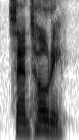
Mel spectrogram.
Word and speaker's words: Santoni: i think i said the device name right that time santoni provided by dan c nix ignore the t the t is silent um it's nice it's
